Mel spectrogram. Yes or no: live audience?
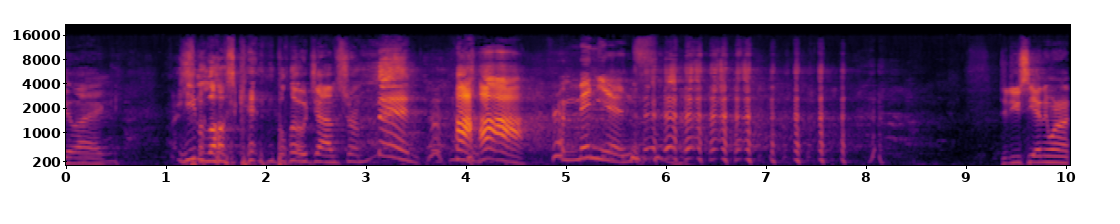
yes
